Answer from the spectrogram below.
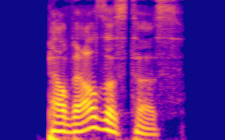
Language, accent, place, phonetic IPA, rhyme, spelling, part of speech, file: German, Germany, Berlin, [pɛʁˈvɛʁzəstəs], -ɛʁzəstəs, perversestes, adjective, De-perversestes.ogg
- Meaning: strong/mixed nominative/accusative neuter singular superlative degree of pervers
